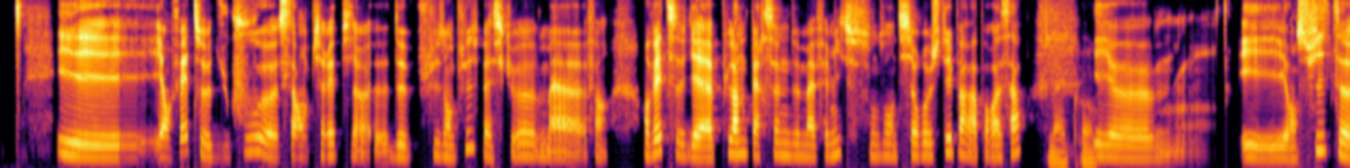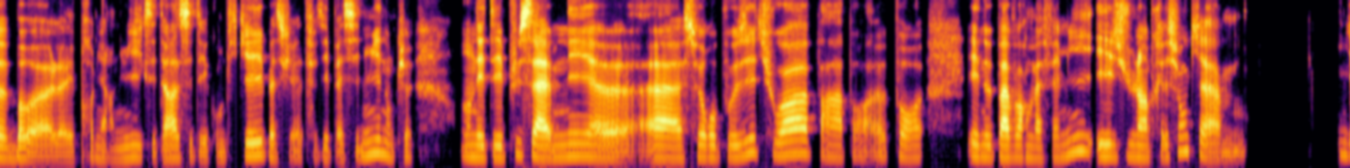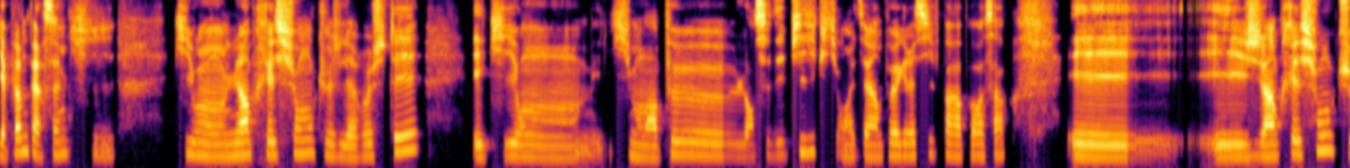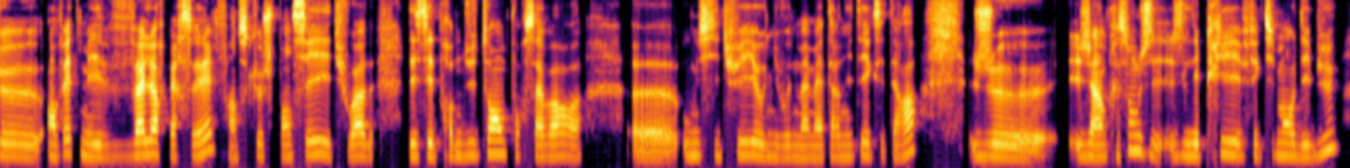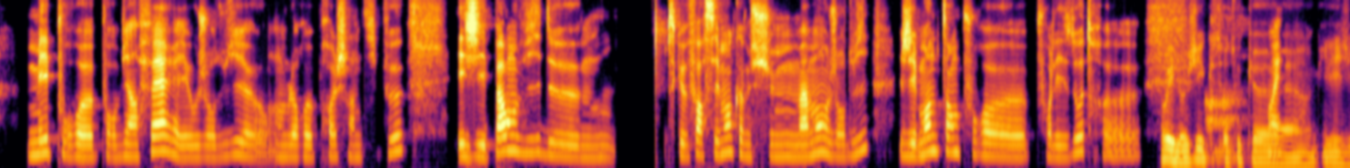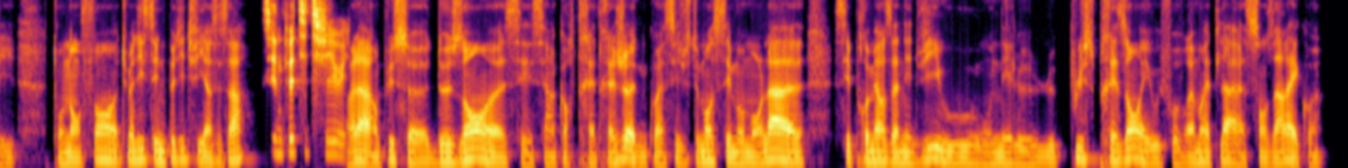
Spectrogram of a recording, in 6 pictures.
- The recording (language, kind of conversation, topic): French, advice, Comment concilier mes valeurs personnelles avec les attentes de ma famille sans me perdre ?
- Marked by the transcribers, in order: tapping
